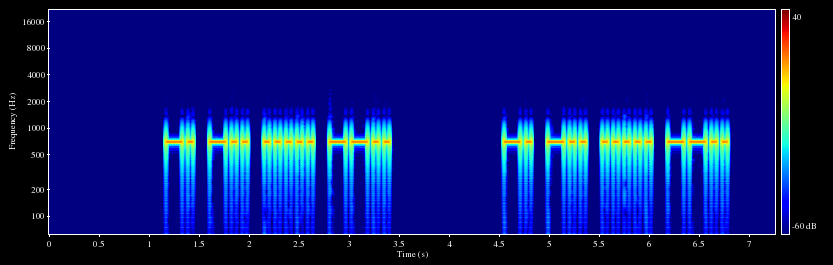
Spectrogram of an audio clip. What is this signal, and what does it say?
Morse code, heard as a keyed tone, about 22 wpm, 700 Hz. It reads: ND5Z ND5Z
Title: USA Call Signs - 4 Characters - Repeated 2x - 22wpm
